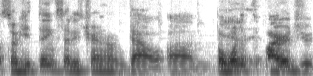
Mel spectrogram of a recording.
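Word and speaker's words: Trần Hưng Đạo: I mean, so the antagonist, and tell me if I'm saying the name wrong, Tran Hung Dao, correct? Yeah, Tran Hung Dao, yes.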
